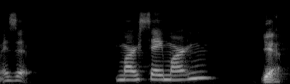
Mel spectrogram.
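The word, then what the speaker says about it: Marsai Martin: Is it Marseille Martin? Yeah, Marseille Martin.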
